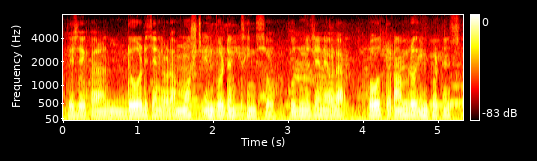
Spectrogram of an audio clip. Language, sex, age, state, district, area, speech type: Nepali, male, 18-30, West Bengal, Alipurduar, urban, spontaneous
